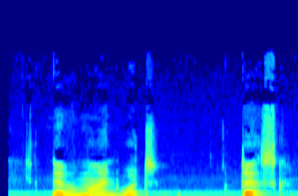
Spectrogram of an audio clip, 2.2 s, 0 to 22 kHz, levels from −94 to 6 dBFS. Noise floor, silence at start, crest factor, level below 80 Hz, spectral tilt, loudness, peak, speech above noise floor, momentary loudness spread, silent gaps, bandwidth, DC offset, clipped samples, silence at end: -53 dBFS; 0.1 s; 22 dB; -74 dBFS; -5 dB/octave; -30 LUFS; -10 dBFS; 23 dB; 13 LU; none; 16 kHz; under 0.1%; under 0.1%; 0.05 s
